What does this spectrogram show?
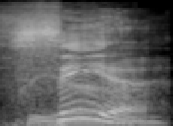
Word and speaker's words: Sia: this pronunciation right okay is it sia it is see ya i always like your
